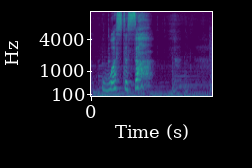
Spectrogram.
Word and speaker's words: Worcestershire: The correct pronunciation of Worcestershire sauce is Worcestershire. Worcestershire?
